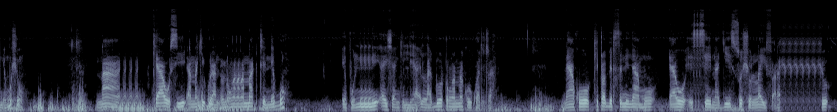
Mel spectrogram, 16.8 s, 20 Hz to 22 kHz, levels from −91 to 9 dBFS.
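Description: Repeated frames occur at 2.45–2.81 s, 4.69–4.85 s, 7.21–7.46 s, 13.89–14.01 s and 15.71–16.43 s. Short blocks of compressed speech, 60 to 120 ms long, were played again two to six times in a row. Each one stutters and stretches the clip, by up to 0.72 s in the last.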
